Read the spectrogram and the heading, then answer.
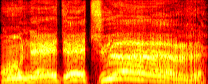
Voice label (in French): Heavy cheers, fr; "On est des tueurs!"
